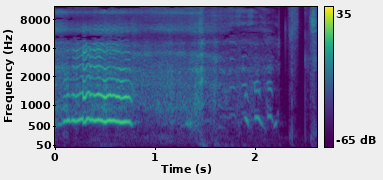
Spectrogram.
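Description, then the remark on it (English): A person imitates the wind filtering through a jungle forest with their voice: a loud, steady hooting tone for under a second, then a softer, breathy fluttering trill that wavers and fades out. “I was trying to do the wind.”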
